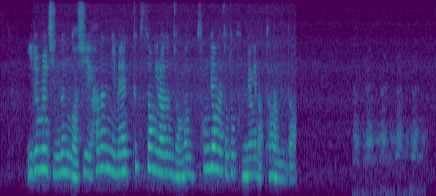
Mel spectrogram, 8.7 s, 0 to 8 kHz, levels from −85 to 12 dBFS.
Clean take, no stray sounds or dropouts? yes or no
no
